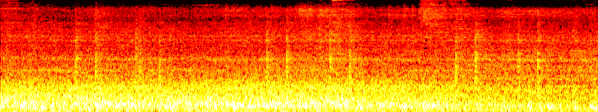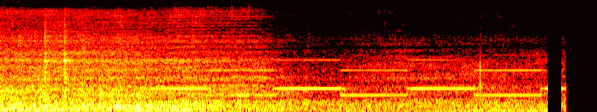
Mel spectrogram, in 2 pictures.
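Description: Passenger train passing loudly over the rails, its wheels rumbling and clattering, then fading away over the last few seconds. As it fades, a level-crossing warning alarm's alternating two-tone chime stands out. The sound cuts off abruptly near the end.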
